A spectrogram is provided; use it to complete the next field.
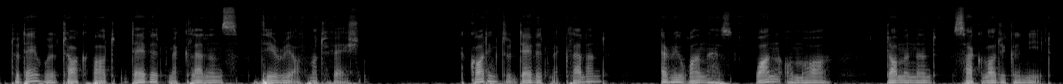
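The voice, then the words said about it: English with a German accent. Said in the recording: “in English with a German accent.”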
